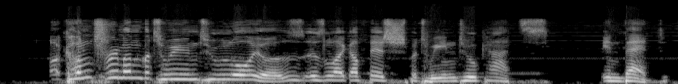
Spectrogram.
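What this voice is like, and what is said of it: Put-on old American founding-father accent. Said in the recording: “old American founding fathers accents”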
